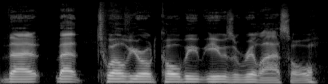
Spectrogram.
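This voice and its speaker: A man's voice: mid-range voice, fairly even intonation, normal speed, a bit bright, clean tone, dry recording, studio quality. A man co-hosting a podcast, chatting casually in a wry, informal way with casual swearing. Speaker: podcast co-host. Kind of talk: casual chat.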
